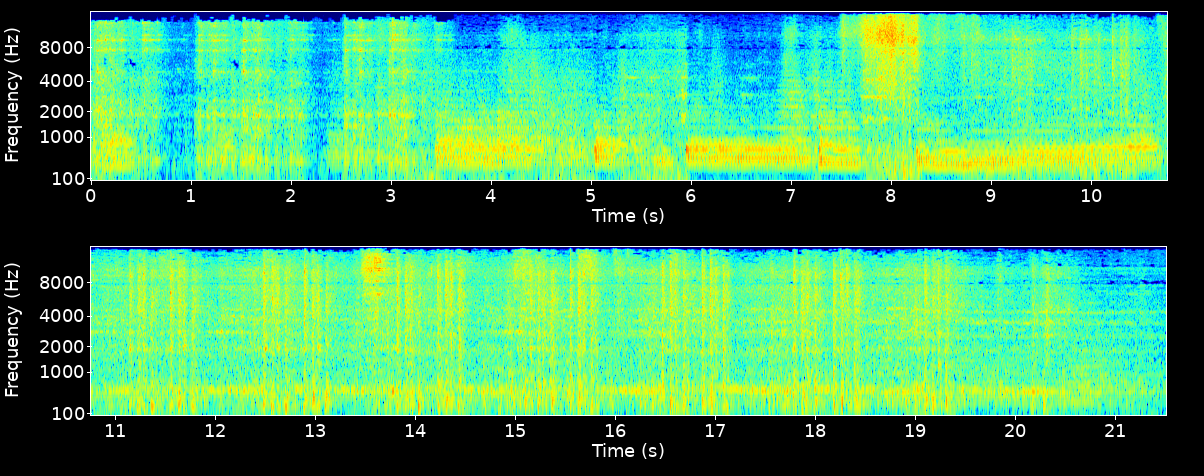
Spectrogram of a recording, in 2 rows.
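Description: Multi-chime air horn of an Amtrak GE P42 locomotive sounding four blasts, the last the longest at about two seconds. The passenger cars then roll past with a steady rumble and rapid clickety-clack of wheels over rail joints.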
